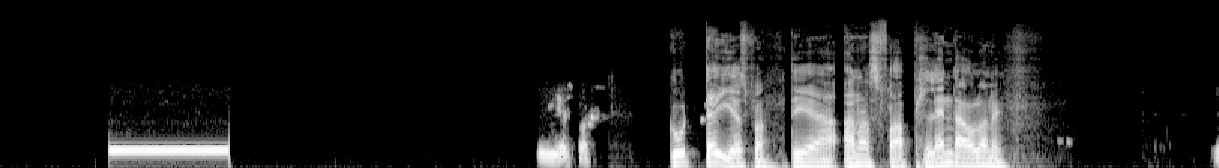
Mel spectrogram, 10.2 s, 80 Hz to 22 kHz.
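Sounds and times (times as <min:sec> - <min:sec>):
ringback tone of an outgoing phone call: 0:00.9 - 0:01.9
speech: 0:04.6 - 0:08.6.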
